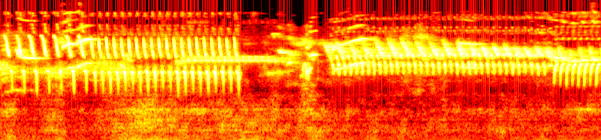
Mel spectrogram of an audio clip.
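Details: Very loud song of an excited male canary urging the female to mate, played for young birds: a layered fast trill, a brief chattering break, then a long steady rolling trill.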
